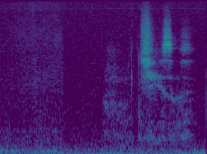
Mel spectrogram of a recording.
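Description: Near silence: quiet room tone, with a brief faint whisper about one and a half seconds in.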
